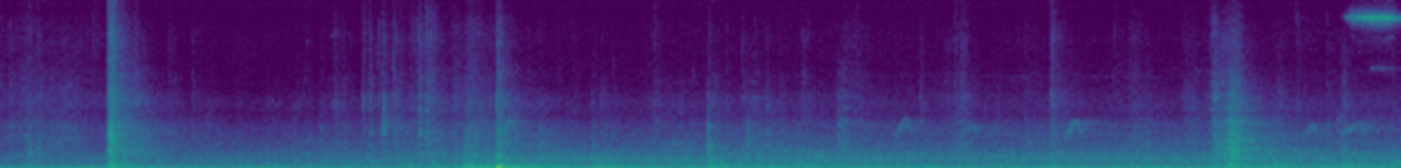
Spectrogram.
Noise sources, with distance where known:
non-machinery impact

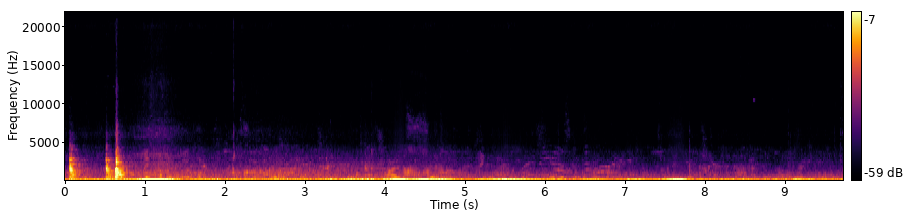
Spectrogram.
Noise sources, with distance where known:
car horn, near; person or small group talking, near

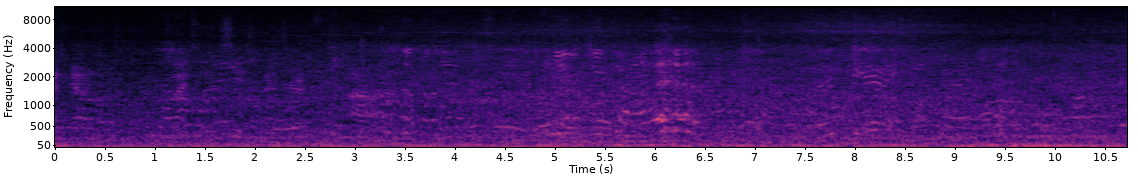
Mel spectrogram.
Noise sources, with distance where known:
person or small group talking, near

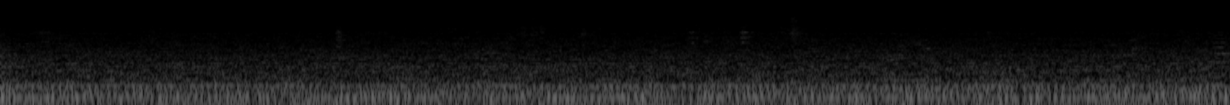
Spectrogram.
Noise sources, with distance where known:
car horn

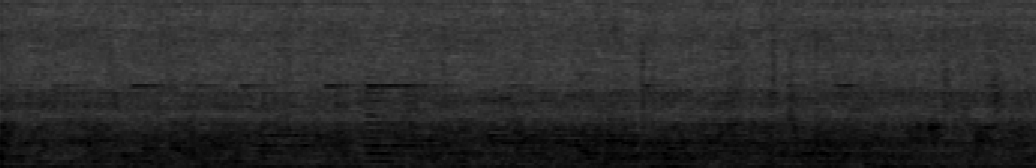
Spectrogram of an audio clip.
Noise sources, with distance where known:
music from an unclear source, near; person or small group talking, far

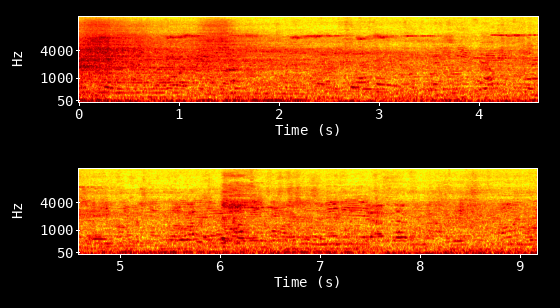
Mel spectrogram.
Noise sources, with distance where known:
unidentified powered saw, far; person or small group talking

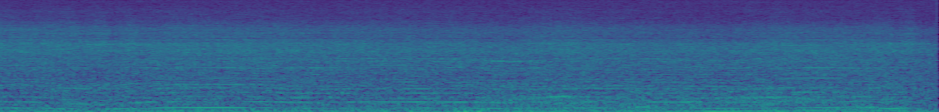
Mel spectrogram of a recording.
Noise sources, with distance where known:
unidentified powered saw

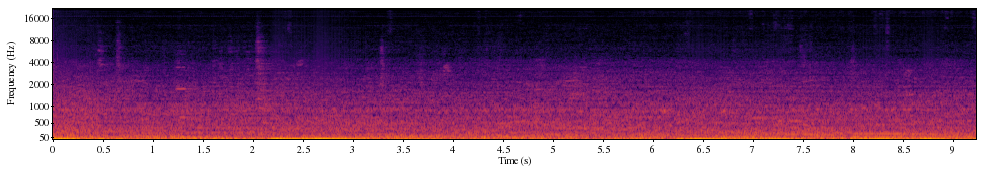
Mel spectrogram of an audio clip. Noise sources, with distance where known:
background noise

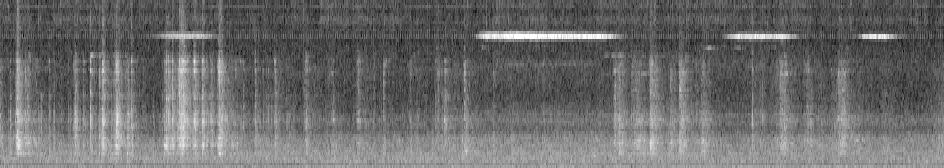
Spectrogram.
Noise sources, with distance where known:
engine of unclear size

